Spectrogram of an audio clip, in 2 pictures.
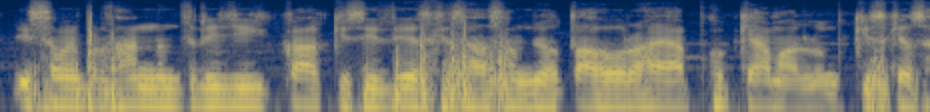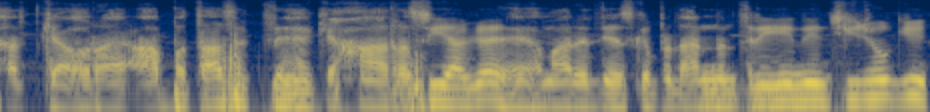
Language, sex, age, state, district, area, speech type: Hindi, male, 45-60, Uttar Pradesh, Lucknow, rural, spontaneous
